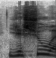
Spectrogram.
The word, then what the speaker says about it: Yeshua: Yeshua es la forma correcta de pronunciar el nombre del Mesías y este nombre terminó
